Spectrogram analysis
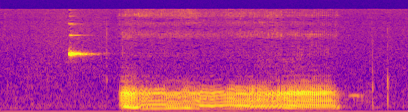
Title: my dog snoring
